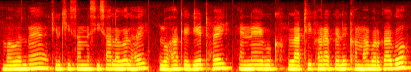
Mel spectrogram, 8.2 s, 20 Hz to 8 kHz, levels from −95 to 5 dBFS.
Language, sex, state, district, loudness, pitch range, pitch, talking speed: Hindi, male, Bihar, Darbhanga, -13 LUFS, 165-175 Hz, 165 Hz, 145 wpm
